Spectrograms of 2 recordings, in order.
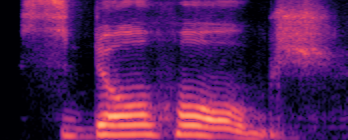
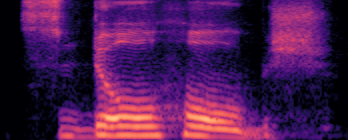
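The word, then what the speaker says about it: sduhubš: Snohobsh. Snohobsh.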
